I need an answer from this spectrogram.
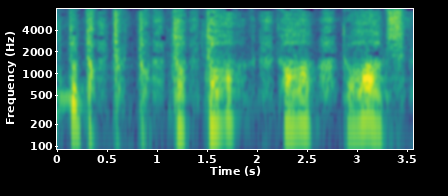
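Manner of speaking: whispered stuttering on "dog"; breathless mock stutter; frightened stammer. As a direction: stammer it out like someone too scared to speak. Imitating stammering caller.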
